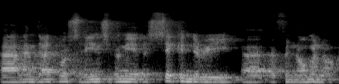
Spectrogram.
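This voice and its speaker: At a moderate pace, a man speaks with audible room echo around him. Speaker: maxillofacial surgeon. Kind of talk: lecture. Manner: halting, many fillers.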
